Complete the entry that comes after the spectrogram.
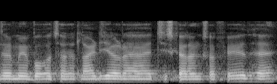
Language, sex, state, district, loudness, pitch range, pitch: Hindi, male, Jharkhand, Garhwa, -16 LUFS, 125-130 Hz, 125 Hz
